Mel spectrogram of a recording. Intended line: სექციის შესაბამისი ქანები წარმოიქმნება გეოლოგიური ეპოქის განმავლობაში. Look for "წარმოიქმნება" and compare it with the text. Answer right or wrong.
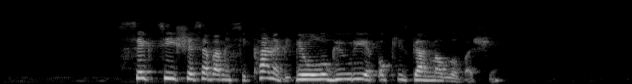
wrong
